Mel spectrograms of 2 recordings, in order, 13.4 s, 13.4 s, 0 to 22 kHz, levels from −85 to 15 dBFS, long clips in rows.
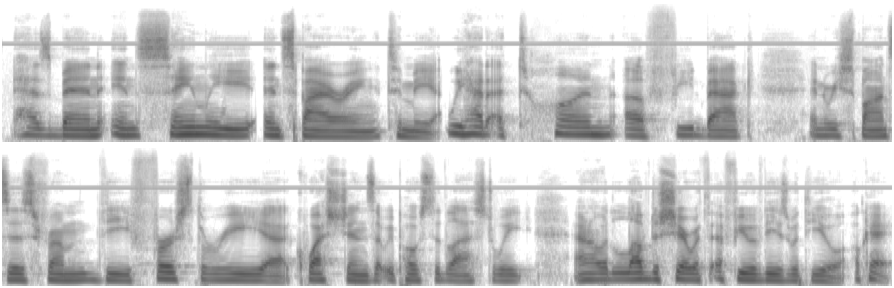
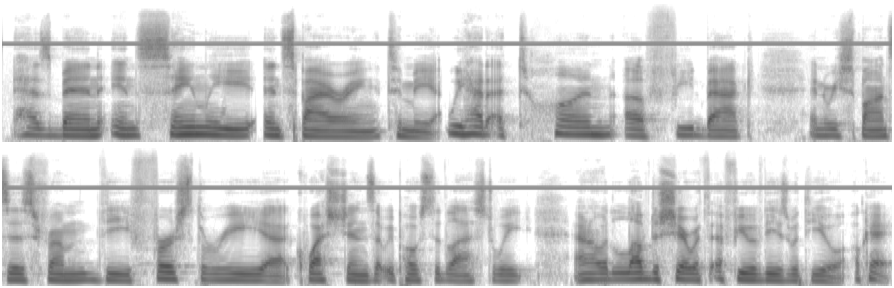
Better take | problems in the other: first | high-pitched whine; loud; throughout; 7 kHz, 6 dB below the speech; faint in the first

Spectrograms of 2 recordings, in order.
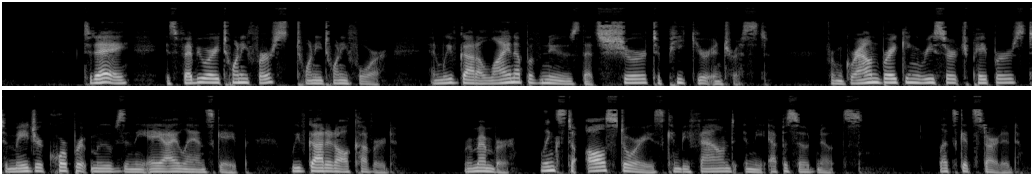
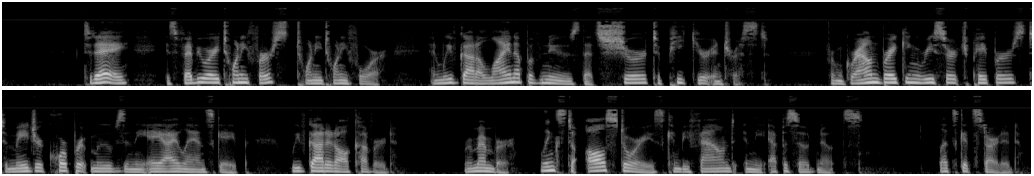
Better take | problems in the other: first | high-pitched whine; faint; throughout; 9 kHz, 35 dB below the speech

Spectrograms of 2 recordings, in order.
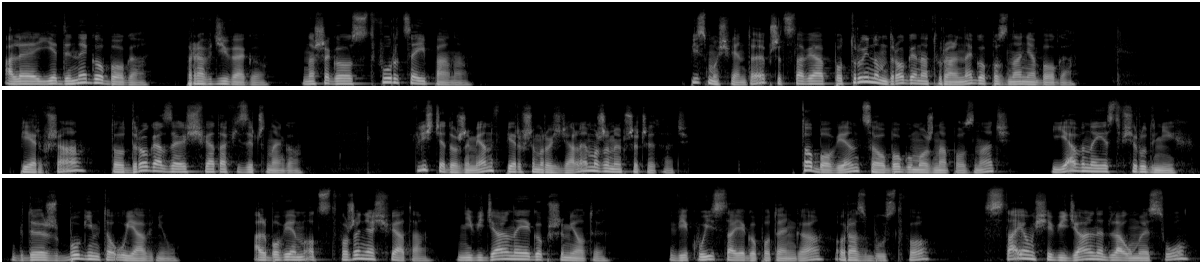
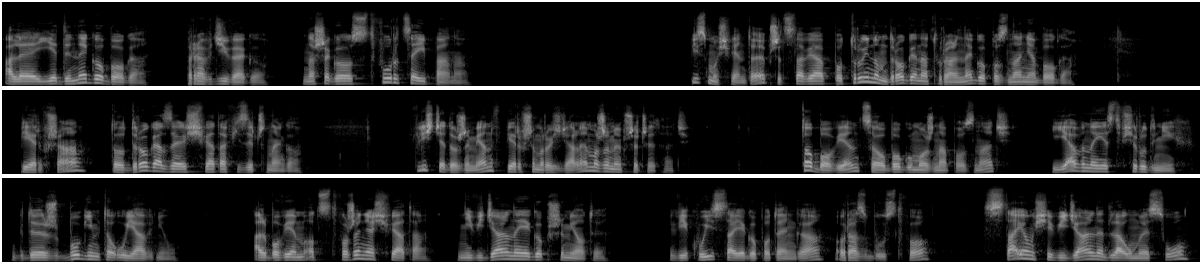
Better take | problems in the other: first | thin; somewhat; fading below 300 Hz

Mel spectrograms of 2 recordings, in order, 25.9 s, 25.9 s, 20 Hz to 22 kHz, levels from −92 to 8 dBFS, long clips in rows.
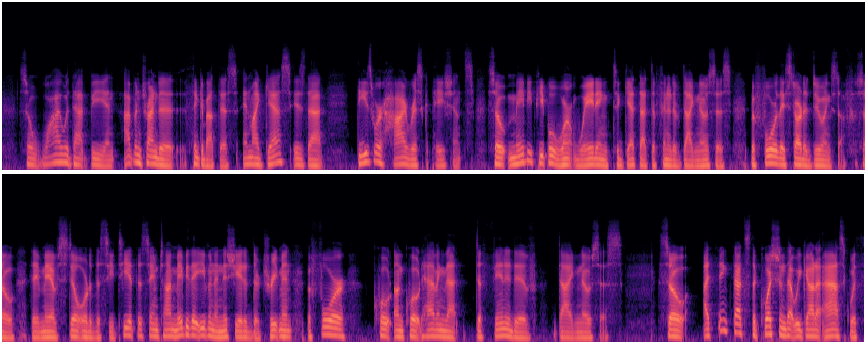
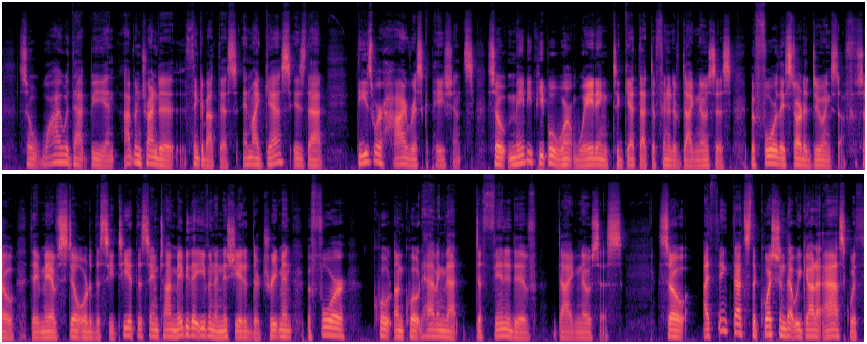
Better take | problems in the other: second | muffled; very; fading above 2.5 kHz

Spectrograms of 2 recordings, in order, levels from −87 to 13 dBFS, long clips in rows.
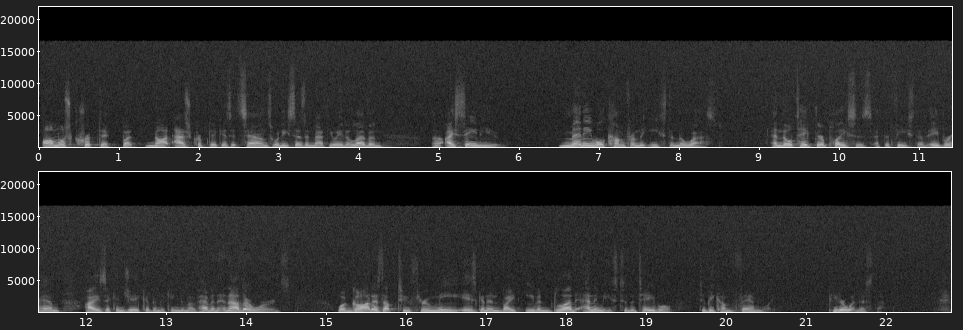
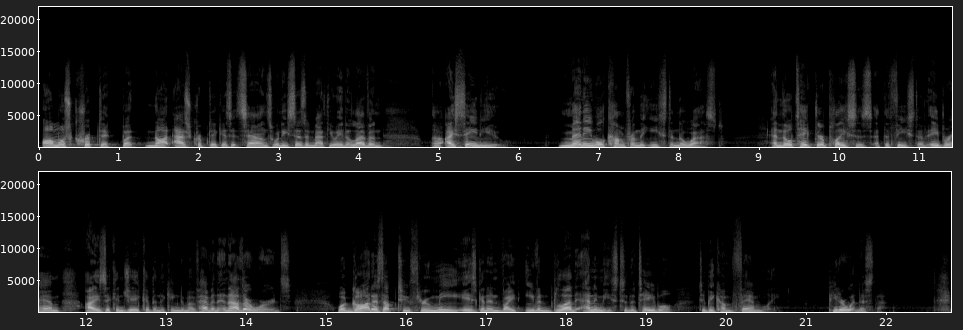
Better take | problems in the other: second | hiss; faint; throughout; 20 dB below the speech

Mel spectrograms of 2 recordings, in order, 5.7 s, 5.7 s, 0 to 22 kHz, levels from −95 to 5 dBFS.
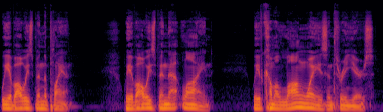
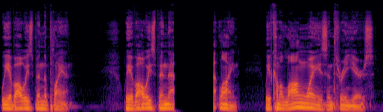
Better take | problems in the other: first | audio freezing; at 2.5 s for 0.5 s

